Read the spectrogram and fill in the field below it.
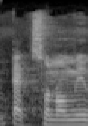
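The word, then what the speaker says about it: taxonomy: टॉक्सोनोमी मूल रूप से किससे संबंधित है? अगर हम टॉक्सो नहीं है बच्चों, टैक्सो है। ध्यान दीजिएगा थोड़ा सा एक बार उच्चारण पर।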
